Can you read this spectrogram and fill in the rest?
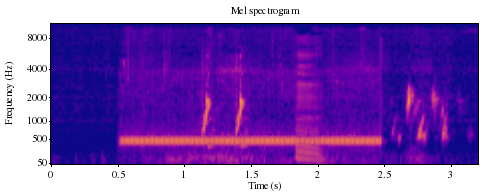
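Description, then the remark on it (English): A loud, steady telephone tone holds for about two seconds with a few quick chirps over it, then cuts off into a short burst of warbling electronic blips. “Whoa, somebody's calling us.”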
